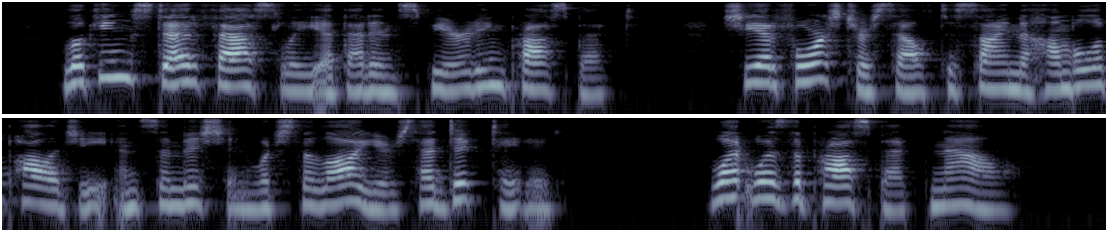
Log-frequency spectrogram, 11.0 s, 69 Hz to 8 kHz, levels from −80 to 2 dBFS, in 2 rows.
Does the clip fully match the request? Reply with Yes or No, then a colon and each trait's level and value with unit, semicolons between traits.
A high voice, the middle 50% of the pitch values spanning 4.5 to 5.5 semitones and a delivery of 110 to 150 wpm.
Yes: high, 200 Hz; average, 4.8 semitones; average, 145 wpm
